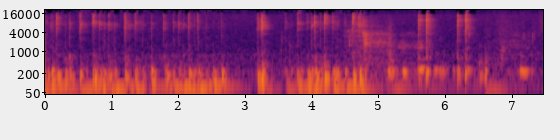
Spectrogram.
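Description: Rapid keyboard typing, close and crisp, with bursts of clicky keystrokes and short pauses between runs, in a quiet room.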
